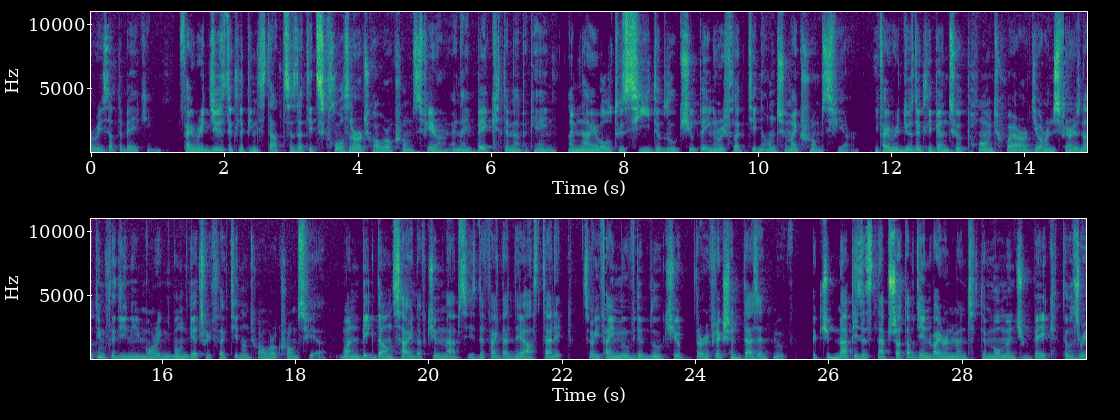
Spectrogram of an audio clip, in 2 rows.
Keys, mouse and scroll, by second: 3.2-7.0 drag, 7.0-9.9 middle drag, 9.9-10.3 scroll up 3, 10.3-11.4 middle drag, 11.5-13.1 drag, 14.2 click, 15.2 click, 15.7 scroll up 2, 15.8-17.9 middle drag, 17.9 click, 18.8 g, 25.5 click, 26.0 g, 27.2-27.9 middle drag, 27.9 g.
